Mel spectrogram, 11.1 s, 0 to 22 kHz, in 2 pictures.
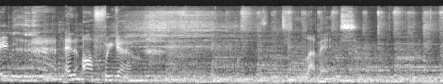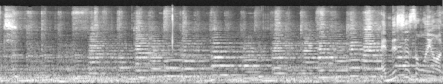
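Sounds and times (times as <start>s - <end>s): orchestral music with brass: 4.9s - 11.0s.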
